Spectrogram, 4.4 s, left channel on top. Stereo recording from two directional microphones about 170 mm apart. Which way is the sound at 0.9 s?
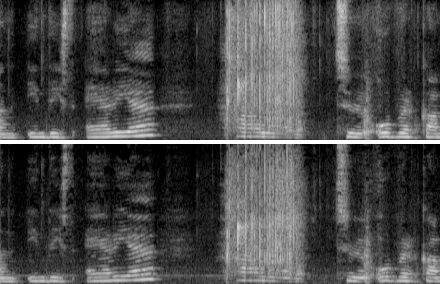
40° left (ahead or behind).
